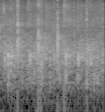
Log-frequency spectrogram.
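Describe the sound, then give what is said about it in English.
A crowd applauds steadily, with dense overlapping hand claps at a lively, even level and a few sharper claps standing out. No one is speaking. “So one round of applause for him, please.”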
